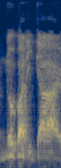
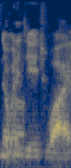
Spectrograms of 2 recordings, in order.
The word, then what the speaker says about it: Nobodyghy: a lot because one a lot of people mispronounce it wrong they go you know nobody guy or something like that right so i've learned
